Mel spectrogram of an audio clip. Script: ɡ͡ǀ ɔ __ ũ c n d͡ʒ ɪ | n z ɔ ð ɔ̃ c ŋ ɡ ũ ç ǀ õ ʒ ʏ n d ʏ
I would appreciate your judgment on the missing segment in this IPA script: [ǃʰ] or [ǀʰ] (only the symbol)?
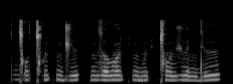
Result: ǀʰ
